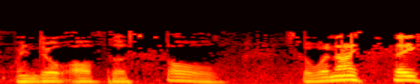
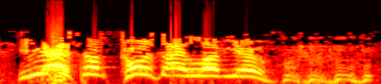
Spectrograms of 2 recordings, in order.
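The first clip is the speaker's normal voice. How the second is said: angry shout; 16 dB louder, much slower than usual. Retold or imitated. Angry dad shouting at kid.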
